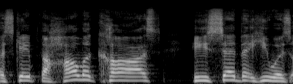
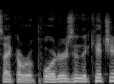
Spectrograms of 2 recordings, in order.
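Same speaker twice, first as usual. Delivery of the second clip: ordinary talk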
